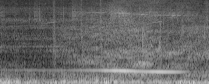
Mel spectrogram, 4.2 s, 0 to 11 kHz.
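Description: Electric ducted-fan whine from an Arrows F-86 Sabre RC jet passing overhead: one steady high tone that grows louder about halfway through, then drops slightly in pitch as the jet goes by. Wind rumbles on the microphone underneath.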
